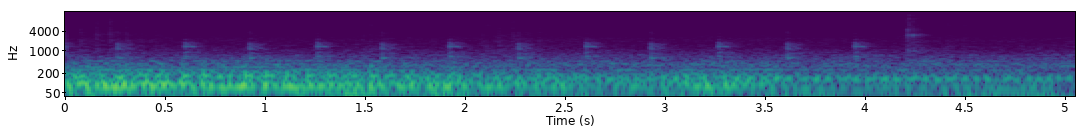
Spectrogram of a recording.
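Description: A turn signal ticks.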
